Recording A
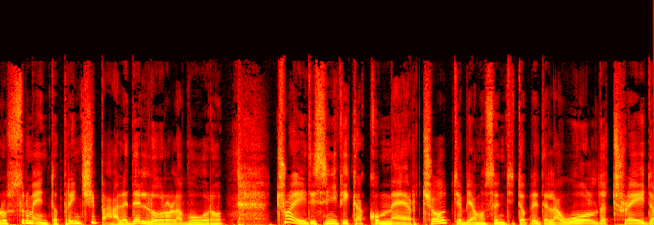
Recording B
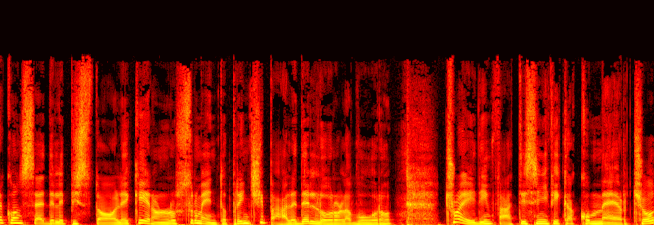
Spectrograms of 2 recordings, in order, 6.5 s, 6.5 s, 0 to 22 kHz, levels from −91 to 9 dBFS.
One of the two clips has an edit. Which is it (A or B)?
A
